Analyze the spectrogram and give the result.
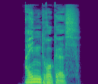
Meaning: genitive singular of Eindruck
- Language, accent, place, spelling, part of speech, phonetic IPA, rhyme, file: German, Germany, Berlin, Eindruckes, noun, [ˈaɪ̯nˌdʁʊkəs], -aɪ̯ndʁʊkəs, De-Eindruckes.ogg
